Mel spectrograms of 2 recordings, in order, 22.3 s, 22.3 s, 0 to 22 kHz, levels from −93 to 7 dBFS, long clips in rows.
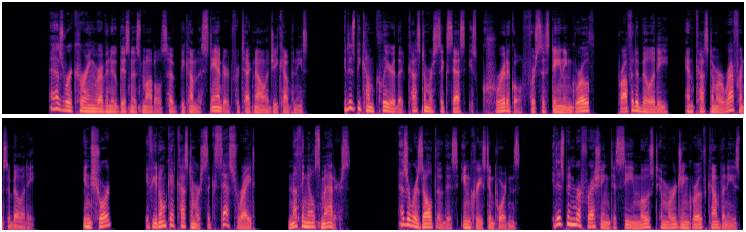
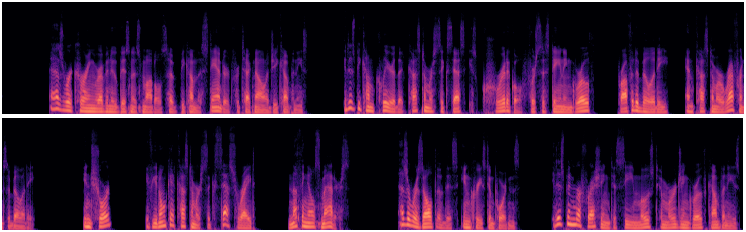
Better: first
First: none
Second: muffled; very; fading above 2.5 kHz

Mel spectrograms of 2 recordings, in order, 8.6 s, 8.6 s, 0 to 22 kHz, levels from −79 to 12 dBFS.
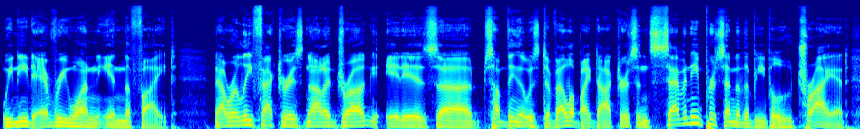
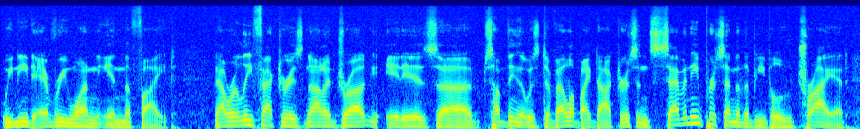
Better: first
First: none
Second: hiss; noticeable; throughout; 20 dB below the speech

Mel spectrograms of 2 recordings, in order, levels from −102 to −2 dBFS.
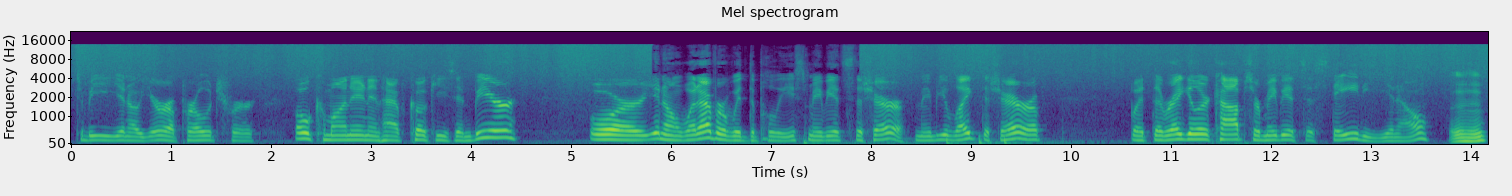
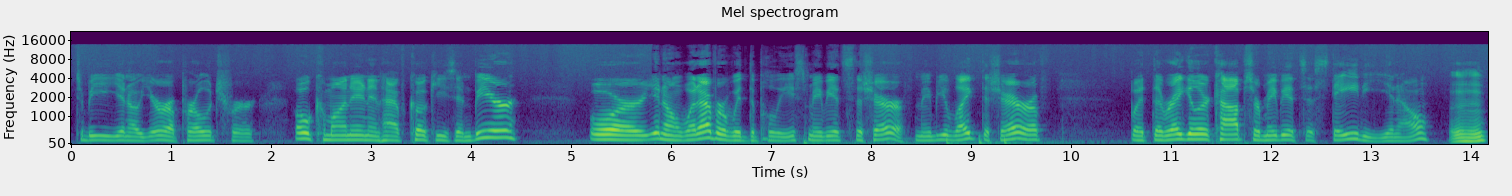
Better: second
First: hiss; loud; until 6 s and from 8 s on; 10 dB below the speech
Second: hiss; faint; until 6 s and from 8 s on; 25 dB below the speech

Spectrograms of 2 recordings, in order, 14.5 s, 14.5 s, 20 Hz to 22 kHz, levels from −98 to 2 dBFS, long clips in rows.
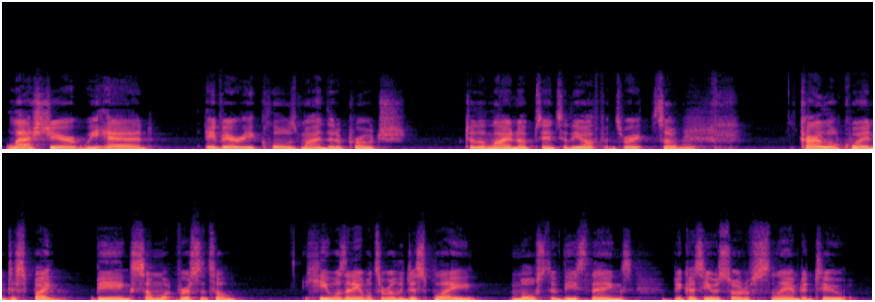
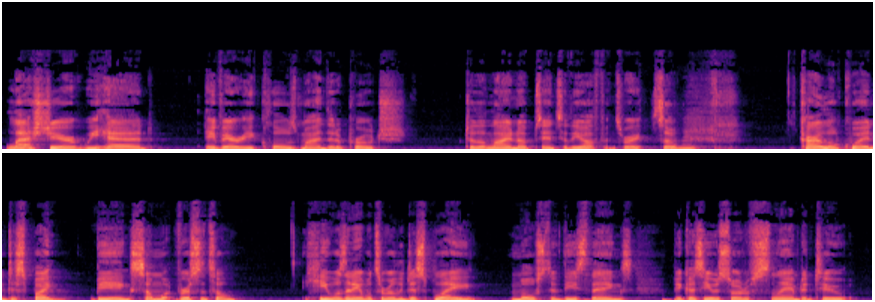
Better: second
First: muffled; slightly; fading above 3 kHz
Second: none

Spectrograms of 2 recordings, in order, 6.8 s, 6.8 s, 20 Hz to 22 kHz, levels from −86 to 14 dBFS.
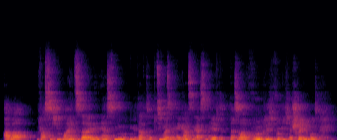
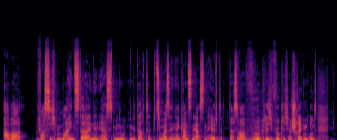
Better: second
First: room echo; noticeable; dies away in 0.7 s // off-mic speech; far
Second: none

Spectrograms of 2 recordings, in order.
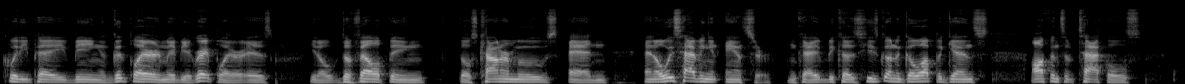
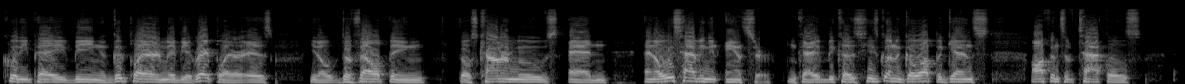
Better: first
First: none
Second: distortion; heavy; 7 dB below the speech

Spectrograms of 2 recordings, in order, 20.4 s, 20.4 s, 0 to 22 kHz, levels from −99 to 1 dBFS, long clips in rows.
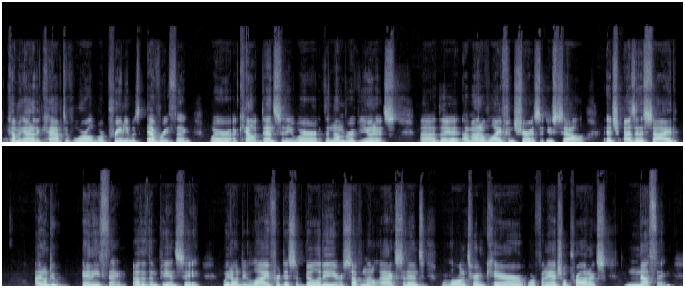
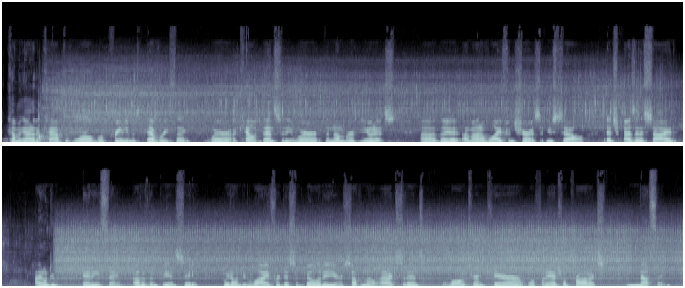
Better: first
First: none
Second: household noises; loud; throughout; 6 dB below the speech

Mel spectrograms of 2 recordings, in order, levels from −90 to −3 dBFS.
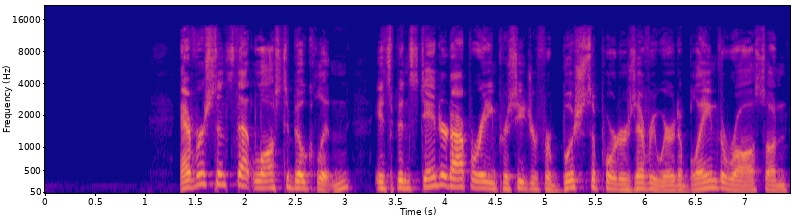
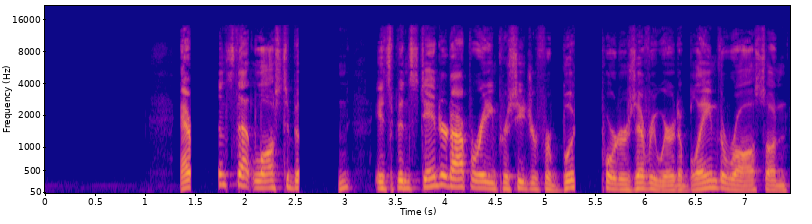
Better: first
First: none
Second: audio cutting out; at 1.5 s, at 2.5 s and at 5.5 s

